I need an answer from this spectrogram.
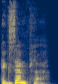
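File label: "exemplar", British English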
